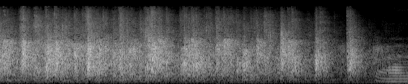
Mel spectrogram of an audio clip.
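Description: A church audience breaks into steady, dense applause for themselves for coming to church, many hands clapping together for several seconds before it begins to thin out near the end.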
